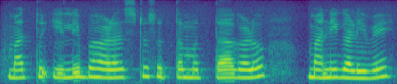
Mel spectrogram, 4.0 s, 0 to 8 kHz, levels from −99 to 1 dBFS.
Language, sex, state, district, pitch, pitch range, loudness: Kannada, female, Karnataka, Bidar, 260 Hz, 250-275 Hz, -14 LUFS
